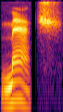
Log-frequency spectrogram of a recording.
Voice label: "match", us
